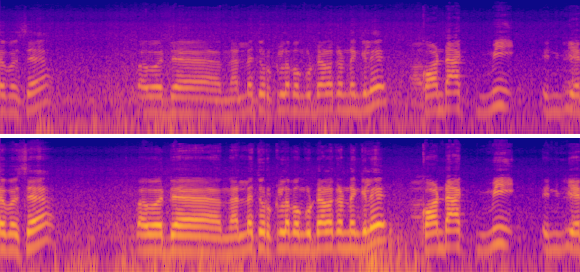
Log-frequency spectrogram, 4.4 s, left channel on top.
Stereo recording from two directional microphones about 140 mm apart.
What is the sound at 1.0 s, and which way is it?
A man's voice, 55° right (ahead or behind).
